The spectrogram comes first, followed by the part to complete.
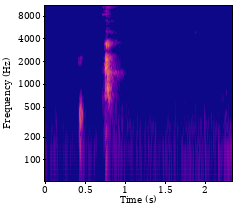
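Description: Two brief sounds from a man's mouth or throat in a pause between phrases: a faint one, then a louder one about a third of a second later.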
